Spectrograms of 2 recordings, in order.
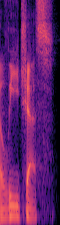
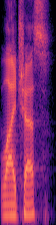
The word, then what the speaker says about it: Lichess: patron on lee chess how do you say lee chess exactly like i just said it yeah lee chess yeah not lie chess not lichens if it autocorrects on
